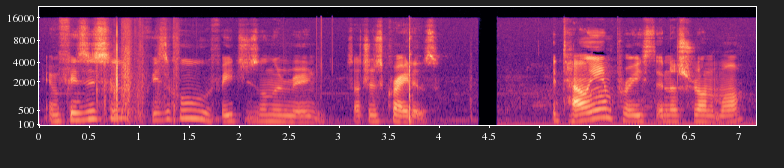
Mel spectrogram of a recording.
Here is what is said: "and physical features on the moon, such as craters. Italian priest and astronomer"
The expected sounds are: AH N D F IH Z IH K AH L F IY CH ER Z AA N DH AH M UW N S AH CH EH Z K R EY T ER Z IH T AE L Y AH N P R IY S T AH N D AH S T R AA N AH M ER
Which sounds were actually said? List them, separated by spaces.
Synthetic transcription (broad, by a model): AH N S F IH Z IH K AH L F IY CH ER Z N DH AH M UW N S AH CH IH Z K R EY T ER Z IH T AE L Y AH N P R IY S T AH N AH S T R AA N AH M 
